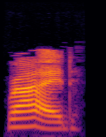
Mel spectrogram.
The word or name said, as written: ride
